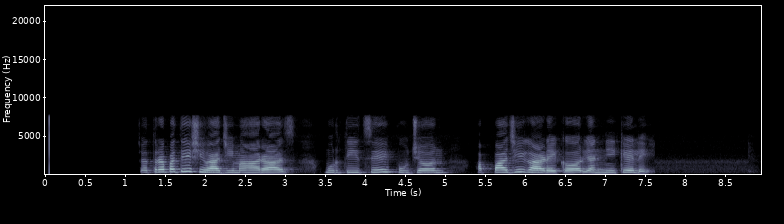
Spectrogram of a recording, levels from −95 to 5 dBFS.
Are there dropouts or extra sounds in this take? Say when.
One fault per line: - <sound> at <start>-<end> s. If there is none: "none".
none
